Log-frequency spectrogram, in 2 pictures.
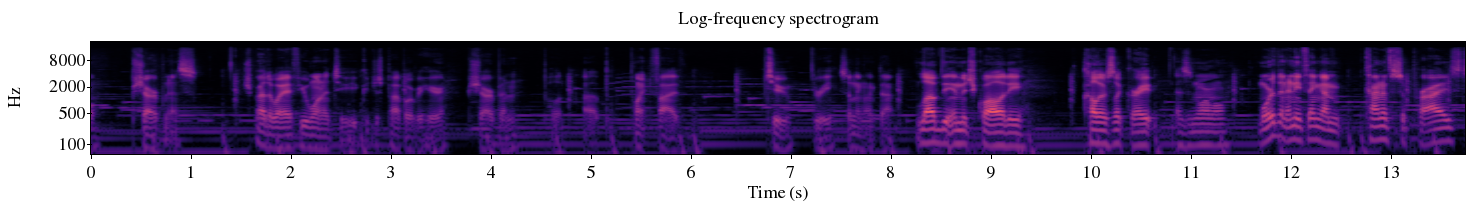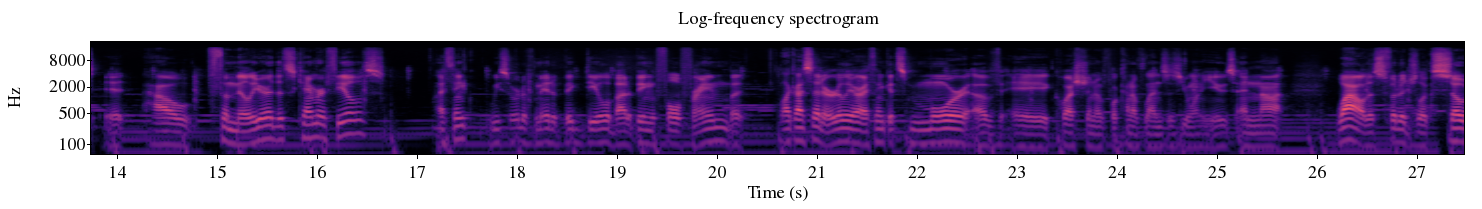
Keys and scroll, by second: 1.5 alt+s.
